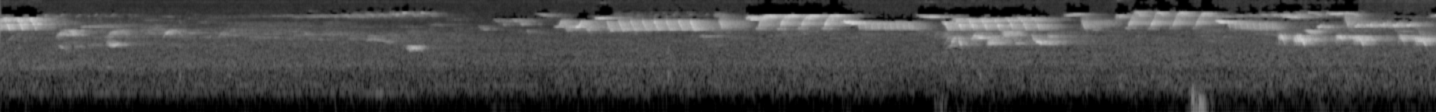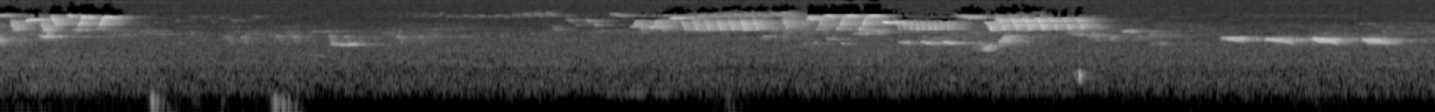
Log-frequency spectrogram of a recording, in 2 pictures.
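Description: Songbirds singing in rapid high chirps and trills, in two lively bouts with a quieter gap between, ending with a short run of five lower repeated notes, over a faint steady background hiss.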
